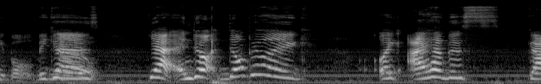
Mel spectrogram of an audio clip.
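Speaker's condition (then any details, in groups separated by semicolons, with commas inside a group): Cerebral palsy; infant ventilator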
